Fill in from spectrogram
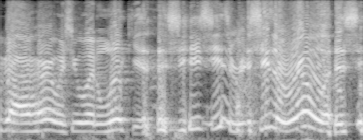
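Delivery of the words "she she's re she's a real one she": high, loud, laughing praise. Real, not acted. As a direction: crack up while praising. Laughing about the girl.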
